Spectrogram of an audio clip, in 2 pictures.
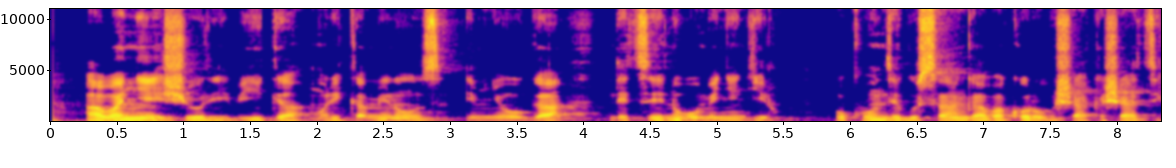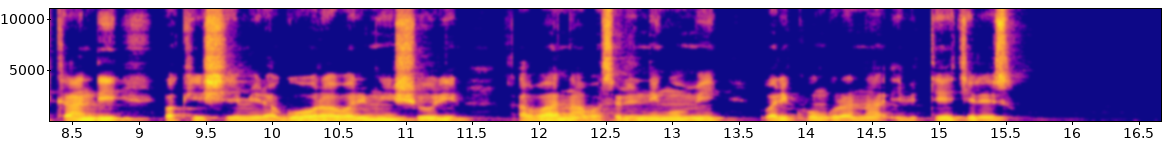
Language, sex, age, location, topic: Kinyarwanda, male, 25-35, Nyagatare, education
